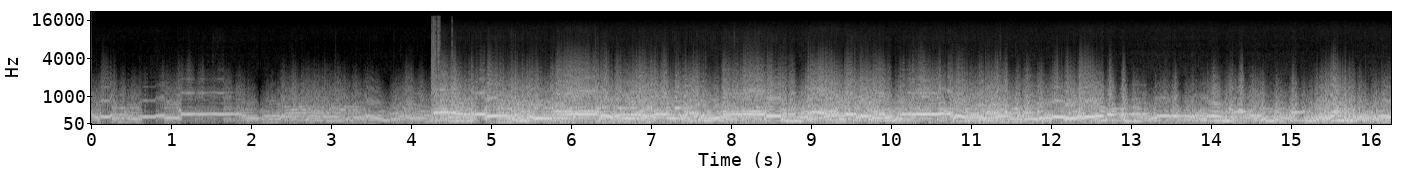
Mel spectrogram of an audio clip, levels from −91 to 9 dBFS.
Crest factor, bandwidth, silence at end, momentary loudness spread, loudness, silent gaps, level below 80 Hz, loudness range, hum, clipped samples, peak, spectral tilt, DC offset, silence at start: 8 dB; 7.8 kHz; 0 s; 10 LU; -14 LUFS; none; -38 dBFS; 9 LU; none; under 0.1%; -4 dBFS; -10 dB/octave; under 0.1%; 0 s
